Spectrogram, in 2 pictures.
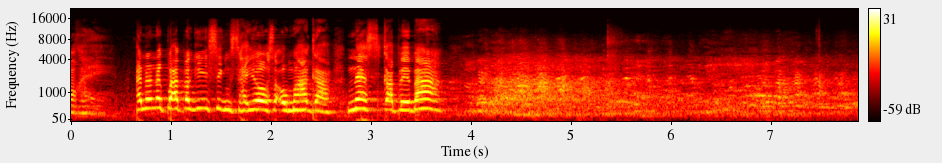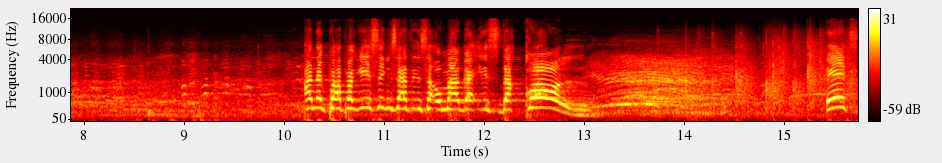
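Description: An elderly woman preaches forcefully into a microphone.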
